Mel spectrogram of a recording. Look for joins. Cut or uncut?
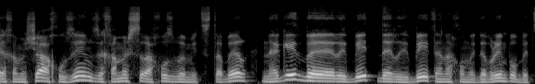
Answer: uncut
